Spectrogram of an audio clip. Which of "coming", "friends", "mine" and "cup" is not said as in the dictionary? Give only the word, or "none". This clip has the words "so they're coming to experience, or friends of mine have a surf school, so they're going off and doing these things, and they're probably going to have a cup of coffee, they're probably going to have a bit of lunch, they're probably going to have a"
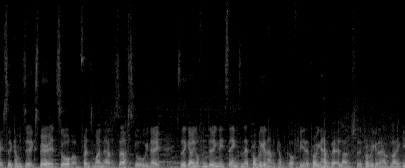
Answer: none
